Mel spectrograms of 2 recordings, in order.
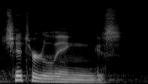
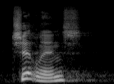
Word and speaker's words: chitterlings: People in the South here eat chitlings, or I guess the word is supposed to be pronounced chitterlings. Chitlins are pig intestines.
